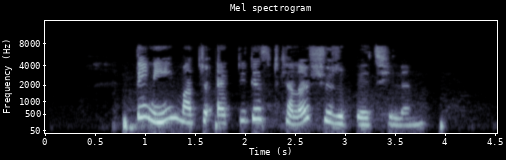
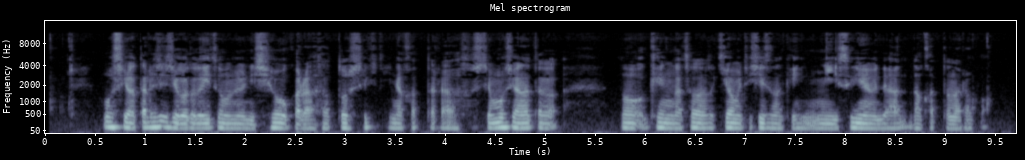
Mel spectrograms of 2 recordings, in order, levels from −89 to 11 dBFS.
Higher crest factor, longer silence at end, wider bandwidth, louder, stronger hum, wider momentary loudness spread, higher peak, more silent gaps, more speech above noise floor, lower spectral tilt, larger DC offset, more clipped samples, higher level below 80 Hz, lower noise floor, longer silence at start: about the same, 16 dB vs 20 dB; first, 0.55 s vs 0.3 s; second, 7.8 kHz vs 11.5 kHz; first, -16 LUFS vs -24 LUFS; neither; first, 15 LU vs 9 LU; about the same, -2 dBFS vs -4 dBFS; neither; first, 55 dB vs 25 dB; about the same, -5.5 dB/octave vs -6 dB/octave; neither; neither; about the same, -58 dBFS vs -54 dBFS; first, -71 dBFS vs -48 dBFS; first, 0.75 s vs 0.25 s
